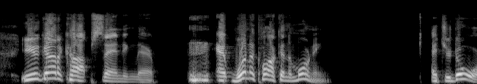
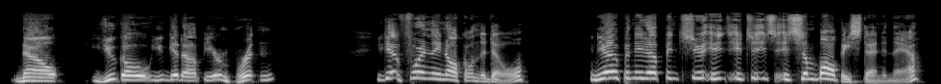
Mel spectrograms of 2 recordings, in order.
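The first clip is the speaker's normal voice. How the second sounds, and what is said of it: Put-on British accent, done badly. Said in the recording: “butchering the accent”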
